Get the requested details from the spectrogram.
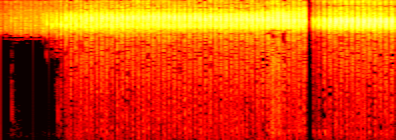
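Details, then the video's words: Grasshopper stridulating: after half a second of quiet, a very high, thin, steady rasping trill of rapid pulses runs on, with one brief break near the end before it resumes. "Как стрекочет кузнечик"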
